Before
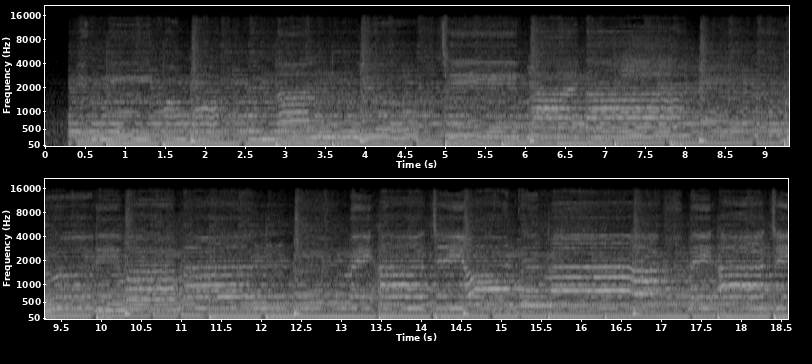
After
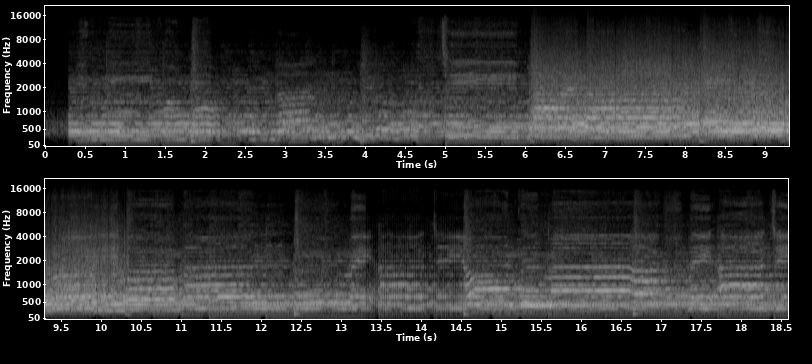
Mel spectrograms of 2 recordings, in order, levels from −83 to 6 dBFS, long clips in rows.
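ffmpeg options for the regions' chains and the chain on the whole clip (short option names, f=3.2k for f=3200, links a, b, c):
-filter_complex "[0:a]asettb=1/sr,asplit=3[a][b][c];[a]atrim=end=2.074[d];[b]atrim=start=2.07:end=4.57,asetpts=PTS-STARTPTS,afade=t=in:d=0.004:c=qsin,afade=t=out:st=2.496:d=0.004:c=qsin,highshelf=f=11k:g=-11.5,flanger=delay=16:depth=5.6:speed=2.3[e];[c]atrim=start=4.566[f];[d][e]acrossfade=d=0.004:c1=hsin:c2=qsin[g];[g][f]acrossfade=d=0.004:c1=qsin:c2=hsin,asettb=1/sr,asplit=3[h][i][j];[h]atrim=end=6.054[k];[i]atrim=start=6.05:end=10.34,asetpts=PTS-STARTPTS,afade=t=in:d=0.004:c=qsin,afade=t=out:st=4.286:d=0.004:c=qsin,asoftclip=type=hard:threshold=-36.5dB,asplit=2[l][m];[m]highpass=f=720:p=1,volume=31dB,asoftclip=type=tanh:threshold=-21dB[n];[l][n]amix=inputs=2:normalize=0,lowpass=f=2.8k:p=1,volume=-6dB[o];[j]atrim=start=10.336[p];[k][o]acrossfade=d=0.004:c1=hsin:c2=qsin[q];[q][p]acrossfade=d=0.004:c1=qsin:c2=hsin,asettb=1/sr,asplit=3[r][s][t];[r]atrim=end=13.304[u];[s]atrim=start=13.3:end=14.53,asetpts=PTS-STARTPTS,afade=t=in:d=0.004:c=qsin,afade=t=out:st=1.226:d=0.004:c=qsin,equalizer=f=9.6k:t=o:w=0.44:g=-12,tremolo=f=36:d=0.889[v];[t]atrim=start=14.526[w];[u][v]acrossfade=d=0.004:c1=hsin:c2=qsin[x];[x][w]acrossfade=d=0.004:c1=qsin:c2=hsin,highpass=360,equalizer=f=480:t=o:w=1.3:g=12,volume=-7dB"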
